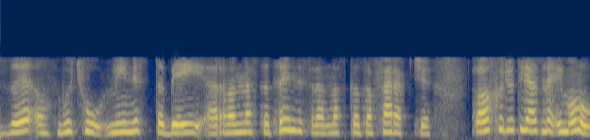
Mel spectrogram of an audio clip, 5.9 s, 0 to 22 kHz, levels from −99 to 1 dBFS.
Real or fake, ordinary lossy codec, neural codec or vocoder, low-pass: fake; AAC, 16 kbps; codec, 16 kHz, 1 kbps, X-Codec, WavLM features, trained on Multilingual LibriSpeech; 7.2 kHz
